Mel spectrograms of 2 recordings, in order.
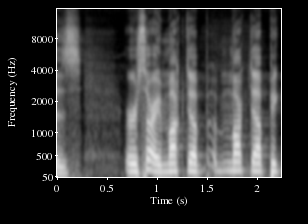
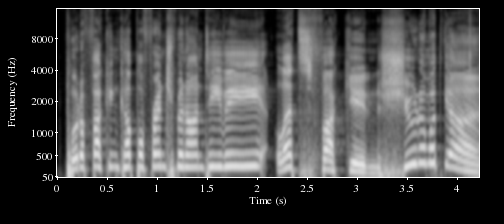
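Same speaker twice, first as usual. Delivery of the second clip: pitched well up, lightly hammed patriot; a light mock of 2003 producers demanding Frenchmen on TV; mock jingoist producer; 8 semitones higher than usual. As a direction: play a gung-ho TV exec, slowing into the last line. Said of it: "they were like".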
